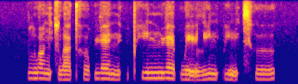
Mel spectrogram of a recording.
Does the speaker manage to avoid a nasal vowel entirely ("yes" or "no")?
yes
